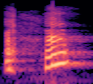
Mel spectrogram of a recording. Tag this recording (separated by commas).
Giggle, Laughter, Human voice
